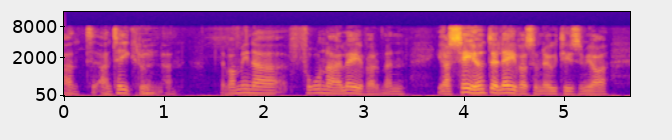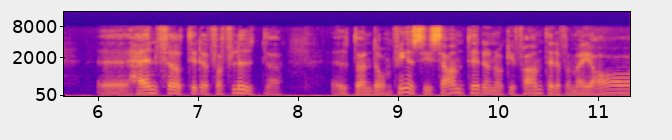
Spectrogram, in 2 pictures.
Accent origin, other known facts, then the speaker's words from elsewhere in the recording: Malmö, Skåne, Sweden; also born or lived in Ystad / Genarp; now in Stockholm, Sweden; Jag gick på samma skola alla 9 åren, Röforskolan i Malmö. Jag är född och uppvuxen i Malmö. Man har bott i Ystad och i Genap och Stockholm sedan 20 år tillbaka.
